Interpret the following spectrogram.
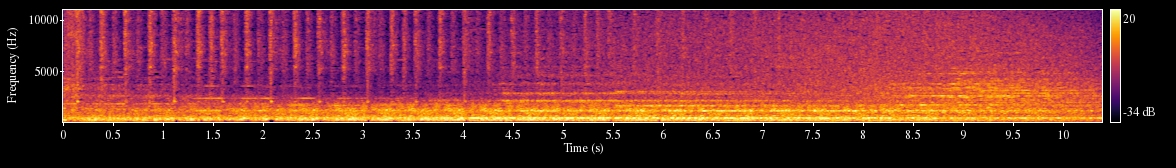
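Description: Electronic dance music from a progressive house DJ mix in a breakdown: held synth tones over fast, even ticking percussion, with the bass and kick drum dropped out.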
